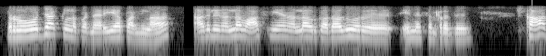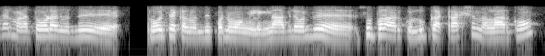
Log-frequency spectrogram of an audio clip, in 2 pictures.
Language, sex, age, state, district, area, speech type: Tamil, female, 30-45, Tamil Nadu, Dharmapuri, rural, conversation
